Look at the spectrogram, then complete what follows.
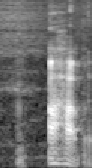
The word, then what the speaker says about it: Ahava: How is it pronounced? Ahava, yeah.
